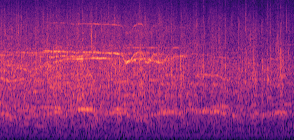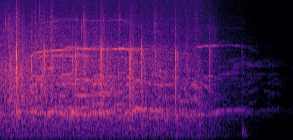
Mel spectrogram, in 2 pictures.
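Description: A rock band plays live in a large echoing hall, and the sound fades away.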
